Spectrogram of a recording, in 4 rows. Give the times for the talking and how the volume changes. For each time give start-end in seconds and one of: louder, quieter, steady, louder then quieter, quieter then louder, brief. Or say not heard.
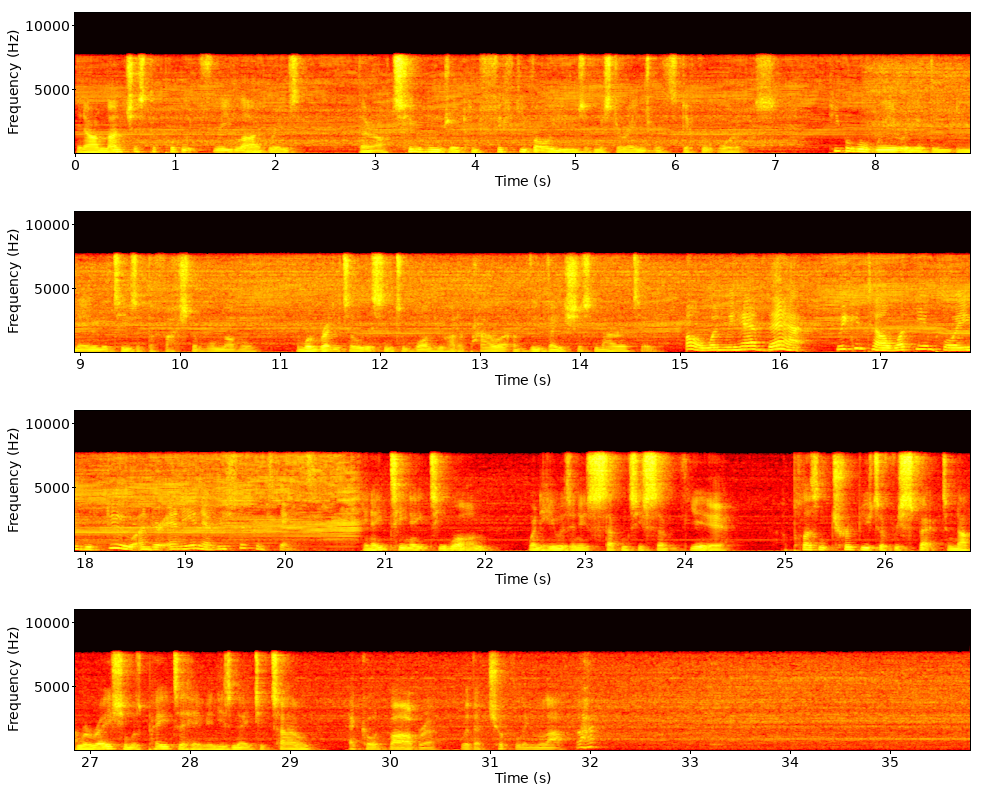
0.0-32.0 steady.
